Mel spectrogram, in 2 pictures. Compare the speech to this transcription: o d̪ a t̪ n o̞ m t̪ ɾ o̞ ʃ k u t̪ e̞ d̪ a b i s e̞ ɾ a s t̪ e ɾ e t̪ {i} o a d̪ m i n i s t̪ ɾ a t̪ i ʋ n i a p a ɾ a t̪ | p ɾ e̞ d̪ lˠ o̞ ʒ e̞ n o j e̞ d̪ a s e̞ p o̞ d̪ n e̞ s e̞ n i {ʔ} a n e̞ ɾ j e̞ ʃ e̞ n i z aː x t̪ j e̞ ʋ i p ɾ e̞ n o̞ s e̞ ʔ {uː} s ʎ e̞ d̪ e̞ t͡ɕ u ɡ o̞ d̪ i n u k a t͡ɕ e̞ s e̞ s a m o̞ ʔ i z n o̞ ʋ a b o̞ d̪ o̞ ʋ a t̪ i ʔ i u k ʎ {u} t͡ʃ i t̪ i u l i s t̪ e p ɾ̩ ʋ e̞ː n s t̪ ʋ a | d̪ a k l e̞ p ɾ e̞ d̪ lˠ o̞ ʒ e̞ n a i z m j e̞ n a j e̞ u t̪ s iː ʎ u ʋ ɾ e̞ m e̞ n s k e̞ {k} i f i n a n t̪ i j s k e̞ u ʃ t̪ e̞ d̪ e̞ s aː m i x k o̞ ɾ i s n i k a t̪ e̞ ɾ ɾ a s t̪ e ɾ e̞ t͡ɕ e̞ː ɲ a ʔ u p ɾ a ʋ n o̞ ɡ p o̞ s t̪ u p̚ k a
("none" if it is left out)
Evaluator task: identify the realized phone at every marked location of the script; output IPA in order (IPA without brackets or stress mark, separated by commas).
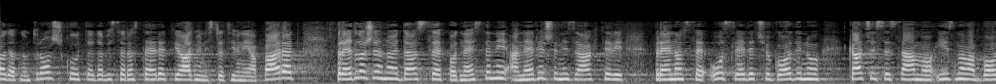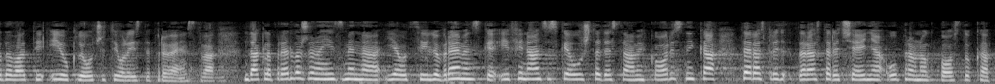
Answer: i, ʔ, u, uː, ʔ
